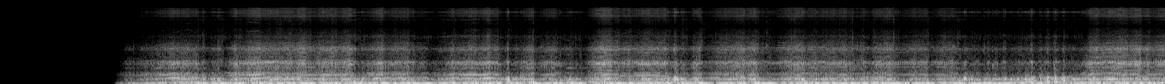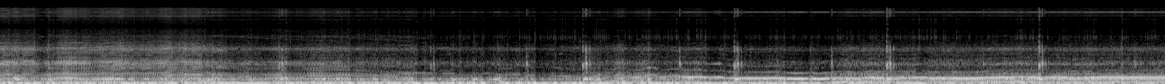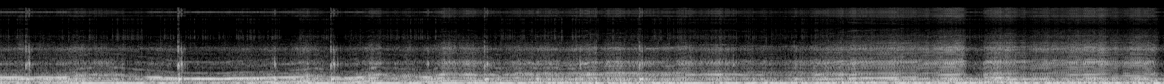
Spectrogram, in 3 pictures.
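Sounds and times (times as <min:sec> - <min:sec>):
car engine accelerating: 0:01.2 - 0:34.9
car knocks and rattles: 0:15.9 - 0:24.0, 0:24.9 - 0:30.6.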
